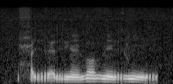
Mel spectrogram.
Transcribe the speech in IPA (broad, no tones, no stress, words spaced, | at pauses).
ħḭrɛ̰rjɛ̃ðɔ ðẽr vĩr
